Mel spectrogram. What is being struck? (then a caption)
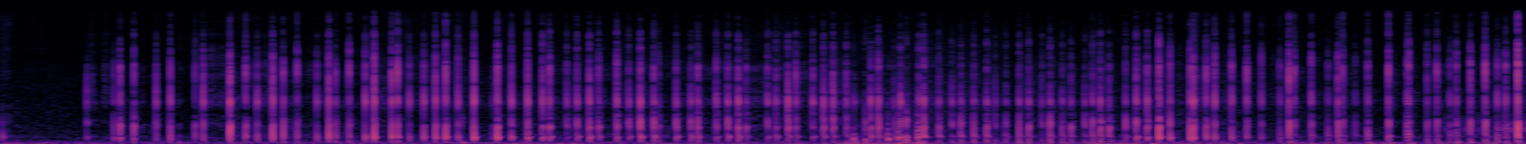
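Cardboard box. A white cardboard iPhone box is turned in the hands while long nails tap and scratch its sides and edges. After a brief quiet start, a fast, steady stream of dry, crisp clicks and scratchy rasps follows, bright and papery with no ring after each tap.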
